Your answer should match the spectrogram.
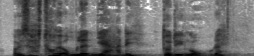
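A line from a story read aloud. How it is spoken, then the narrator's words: Sighing. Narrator (Vietnamese): Chị Kiều thở dài bảo Khái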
